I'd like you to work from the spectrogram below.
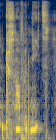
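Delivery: slow bewildered whisper; puzzled whisper. Real, not acted. Vlogger whispering confusion after the stranger stops. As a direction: breathe it out, confused.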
